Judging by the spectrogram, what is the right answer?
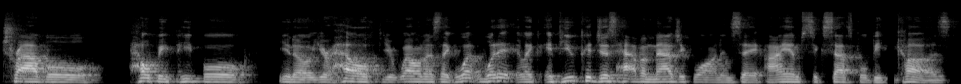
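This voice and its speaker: A man in his fifties talking through goals in a loose, rambling coaching chat. His voice sits at a middling pitch. He repeats words as he works through his thoughts, and he drifts into animated little stories. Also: measured pace, hardly any pauses. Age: 50s. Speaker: wellness business coach. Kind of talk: casual motivational talk.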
